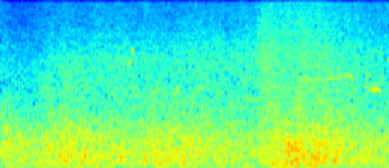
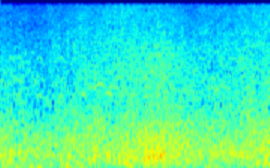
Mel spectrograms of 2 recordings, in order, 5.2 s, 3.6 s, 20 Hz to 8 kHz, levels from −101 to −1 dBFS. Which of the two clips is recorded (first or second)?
second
